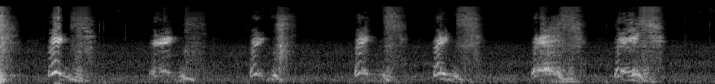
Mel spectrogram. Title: girls sneezing rapidly. #12.|| rapid sneeze.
